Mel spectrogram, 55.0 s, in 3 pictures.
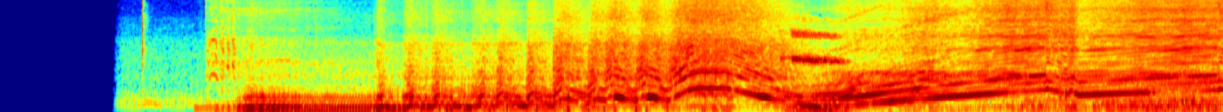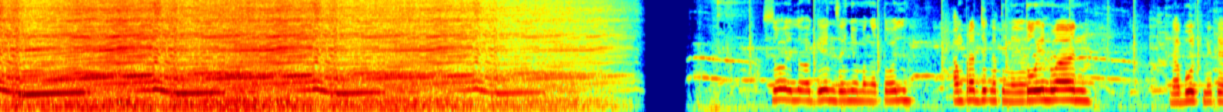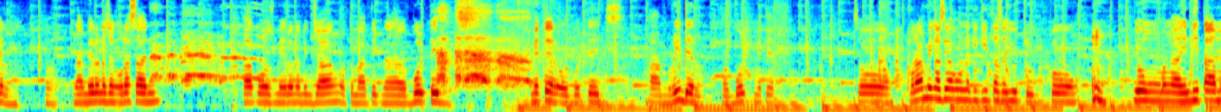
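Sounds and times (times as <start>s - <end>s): motorcycle engine revving: 2.9s - 28.0s.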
